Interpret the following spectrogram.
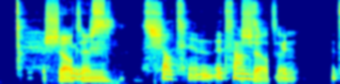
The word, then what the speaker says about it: Shelton: Um, I was pronouncing it Sheldon, like with a D, and then I saw that it was spelled with a T. So, Shelton.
